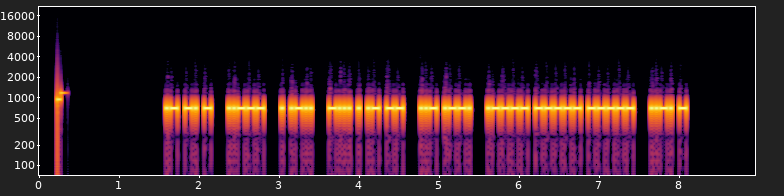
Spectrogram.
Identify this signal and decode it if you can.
Morse code, heard as a keyed tone, about 40 wpm, 700 Hz. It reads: ANT 2 EL BEAM UP 100 FT
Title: Practice QSO - Exchange 2 - Info - 40wpm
